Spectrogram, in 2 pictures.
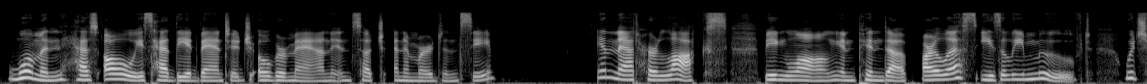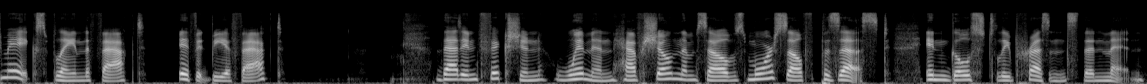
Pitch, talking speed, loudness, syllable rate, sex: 205 Hz, 125 wpm, -19 LUFS, 3.9 syllables/s, female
